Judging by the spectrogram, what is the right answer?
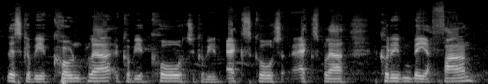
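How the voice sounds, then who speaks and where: A man's voice: a little high, steady tone, fast, bright, forceful tone. A man hosting a casual football podcast, chatty and rambling with frequent restarts. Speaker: podcast host. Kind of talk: casual chat.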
